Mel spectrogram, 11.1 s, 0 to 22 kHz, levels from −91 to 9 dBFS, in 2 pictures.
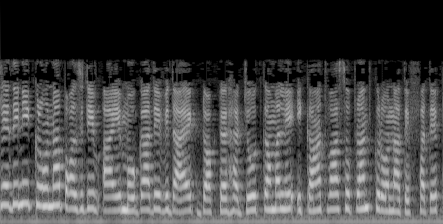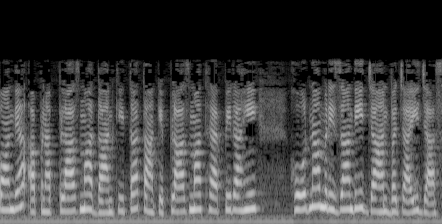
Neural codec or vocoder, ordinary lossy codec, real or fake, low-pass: none; none; real; 7.2 kHz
